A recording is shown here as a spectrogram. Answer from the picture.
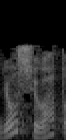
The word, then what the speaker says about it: ヨシュア: イエスという名前は、これギリシャ語の読み方なんですけれども、旧約聖書のヘブル語、ヘブライ語ではこの名前はですね、ヨシュアと読むんですね。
